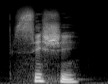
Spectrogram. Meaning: 1. to dry 2. to play truant 3. to dry up, to run out of things to say 4. to fail
- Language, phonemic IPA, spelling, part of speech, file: French, /se.ʃe/, sécher, verb, Fr-sécher.ogg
